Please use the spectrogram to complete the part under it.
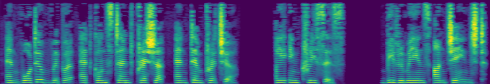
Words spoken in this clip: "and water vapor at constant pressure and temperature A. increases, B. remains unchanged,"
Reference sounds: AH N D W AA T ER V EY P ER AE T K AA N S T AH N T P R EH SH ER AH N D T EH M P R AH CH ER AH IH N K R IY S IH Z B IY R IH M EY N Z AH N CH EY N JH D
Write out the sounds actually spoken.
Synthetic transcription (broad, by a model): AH N D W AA T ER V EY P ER AE T K AA N S T AH N T P R EH SH ER AH N D T EH M P R AH CH ER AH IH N K R IY S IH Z B IY R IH M EY N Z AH N CH EY N JH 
